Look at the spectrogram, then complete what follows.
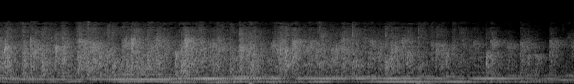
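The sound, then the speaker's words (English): A crowd claps together in a dense, steady wash of applause lasting several seconds, fairly loud and even throughout, with a low sustained hum beneath it and no one speaking. “Clap your two hands.”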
